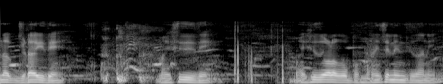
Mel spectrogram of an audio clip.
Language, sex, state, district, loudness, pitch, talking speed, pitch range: Kannada, male, Karnataka, Raichur, -18 LUFS, 100 Hz, 135 wpm, 90-105 Hz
